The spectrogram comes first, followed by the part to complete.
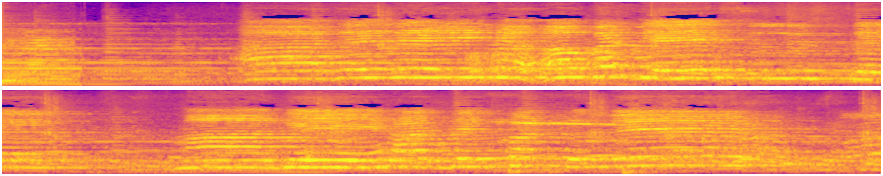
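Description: A young girl singing into a microphone in held, drawn-out notes. She starts about a second in, and there is a brief break around five seconds between two phrases.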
